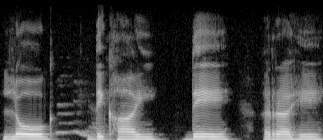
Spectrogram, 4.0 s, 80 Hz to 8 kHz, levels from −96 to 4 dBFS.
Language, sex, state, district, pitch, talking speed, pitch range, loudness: Hindi, male, Haryana, Rohtak, 140 Hz, 60 wpm, 140-145 Hz, -15 LUFS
